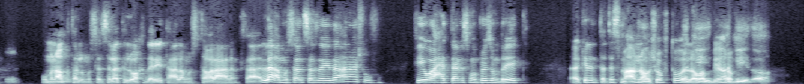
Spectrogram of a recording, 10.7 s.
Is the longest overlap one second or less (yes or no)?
no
